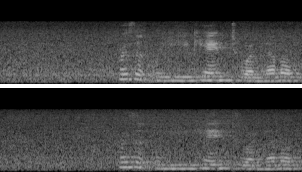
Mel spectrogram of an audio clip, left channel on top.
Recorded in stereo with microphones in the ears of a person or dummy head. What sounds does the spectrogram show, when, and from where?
1.2 s a woman speaking: 40° left (ahead or behind), 2.5 m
